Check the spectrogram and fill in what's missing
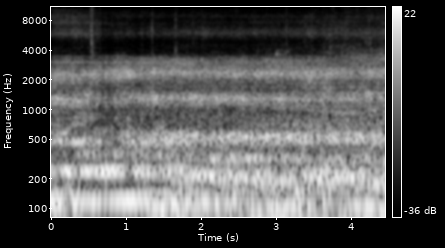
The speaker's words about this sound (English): Sorry, everybody. Sometimes the cursed amulet drones like that when it's not pleased with me.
